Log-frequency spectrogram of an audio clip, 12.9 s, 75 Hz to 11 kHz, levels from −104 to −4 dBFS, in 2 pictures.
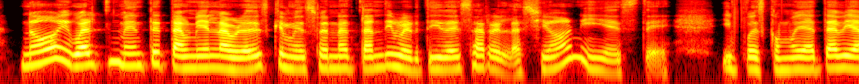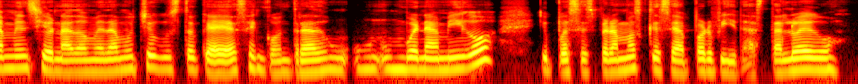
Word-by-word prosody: No, 260 +9 +4
igualmente 235 -2 +3
también, 200 -1 +5
la 195 -1 +9
verdad 180 0 +4
es 210 +3 -1
que 230 - 0
me 185 -3 -2
suena 195 +1 0
tan 190 +1 +2
divertida 185 -4 0
esa 205 +2 0
relación, 190 - -1
y 180 - -5
este, 475 - -6 0.4
y - - -6
pues 180 -1 -2
como 180 0 -6
ya 185 -1 +2
te 200 +3 +3
había 200 -1 +5
mencionado, 170 -5 -2
me 160 0 -7
da 165 +1 -2
mucho 190 +3 -5
gusto 185 -1 -5
que - - -2
hayas 145 +3 +1
encontrado 155 -2 -5
un 185 +1 -14
un 185 0 -10
buen 185 -1 -2
amigo 190 - -1 0.3
y 360 - -9
pues 155 +1 -1
esperamos 160 +5 -2
que 175 - -6
sea 155 -2 +1
por 165 +1 -6
vida. 150 -3 -9
Hasta 155 - -4
luego. 180 +1 -1
185 Hz, 195 wpm, -24 LUFS, 170-200 Hz, 0.4 s, la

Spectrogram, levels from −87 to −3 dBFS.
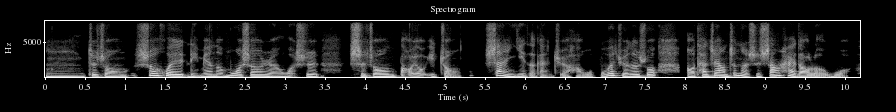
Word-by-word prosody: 嗯， 175 -1 -3
这 240 - +1
种 195 -2 -3
社 290 +3 +2
会 235 -6 +4
里 195 -2 -3
面 205 +3 +3
的 205 -1 +3
陌 250 +3 +3
生 225 -1 +2
人， 190 -2 +1
我 180 -1 -5
是 210 0 -1 0.3
始 175 - -1
终 205 +4 +3
保 185 - -4
有 180 -3 -2
一 195 - -4
种 210 +2 -6 0.3
善 235 -11 +3
意 190 -2 0
的 - - -8
感 - - -9
觉 - - -7
哈， 90 - -8
我 85 -1 -7
不 185 - -7
会 275 +5 +3
觉 235 -9 -1
得 215 +2 +3
说， 240 +2 +1 0.4
哦， 190 -2 0
他 220 +2 +2
这 220 +4 +2
样 240 -3 +5
真 250 +4 -1
的 215 -6 +1
是 195 -2 -3
伤 240 +5 +2
害 250 -4 +2
到 180 - +1
了 - - -4
我， - - -7
210 Hz, 255 characters per minute, -21 LUFS, 190-235 Hz, 0.4 s, 样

